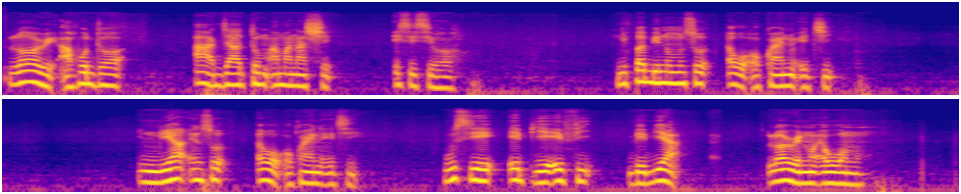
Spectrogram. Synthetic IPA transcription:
lɔ˦ɾɪ˨ʔa̰˨ɦʊ˦dɔ˦ɔ˦ | a˨d͡ʑa˦tʰõ˦ma˦mã˨nã˨ɕɪ˨ | e˦si˨si˨ɦɔ˦ | nĩ˦pʰa˦bi˦nʊ̃˦mn̩˦sʊ˦ɛ˦wɔ˨ʔɔ˨kʰʷã˦nʊ̃˦ʔæ˨t͡ɕʰi˦ | n̩˨dɥa˦n̩˦sʊ˦ | ɛ˦wɔ˨ʔɔ˨kʷʰã˦nʊ̃˦æ˨t͡ɕʰi˨ | wu˦si˨˦e˦e˦pʰi˨e˦e˦fi˦ | be˨bi˦a˨ | lɔ˦ɾɪ˨nʊ̃˦ɛ˦wɔ˦nʊ̃˦

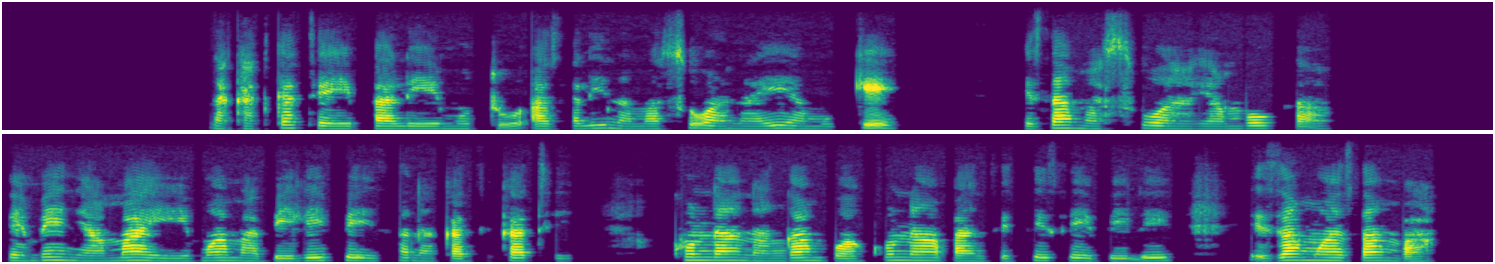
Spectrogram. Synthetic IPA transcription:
na˨ka˨ti̥˨ka˦ti˨ja˨e˨pa˨le˨mo˨to˨ʔa̰˨za˨li˦na˨ma˨so˦wa˨na˨je˦ja˨mo˨kɛ˦ | e˨za˦ma˨so˦wa˨ja˨mbo˦kʰa̰˨ | pɛ˨mbɛ˦ni˨ja˨ma˦ji˨mwa˦ma˨be˨le˦pe˦e˨za˦na˨ka˨ti̥˨ka˦tʰi˨ | kʰu˦nda˦na˨ŋɡa˦mbo˨ja˨kʰu˦na˦ba˨nze˨te˦ze˦e˨be˨le˦ | ḛ˨za˦mwa˦za˦mba˨

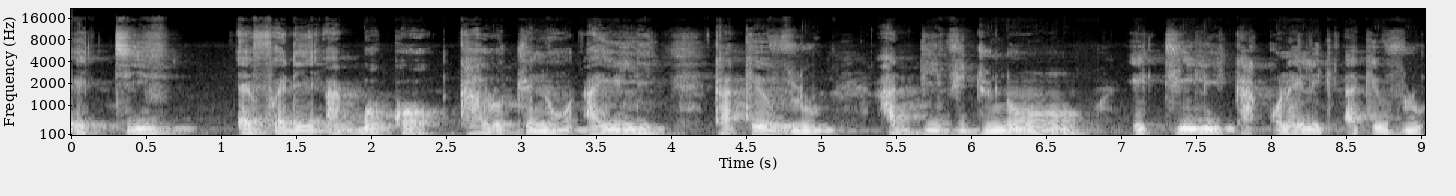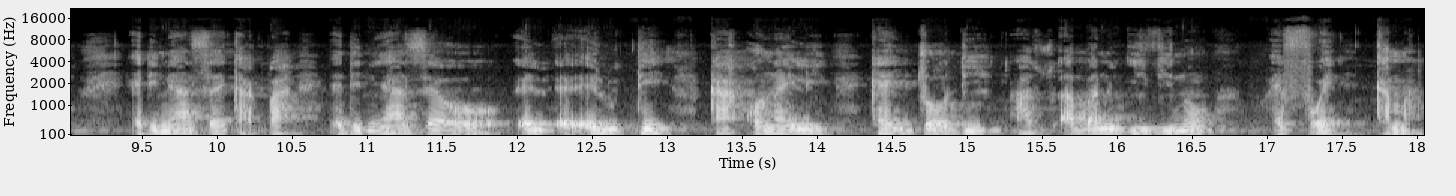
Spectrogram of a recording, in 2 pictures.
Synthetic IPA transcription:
e˦t̪ʰi˦ | ɛ˦fɔ˦ɛ˨ɖɪ˨ʔa˨ɡ͡bɔ˦kɔ˦˨ka˨˦lɔ˨t͡ʃe˦nɔ̃˦a˨je˦li˦ka˦ke˦vlu˦a˨di˨vi˨du˨nɔ̃˦e˦t̪ʰi˦e˦li˦˨ka˦kɔ˦nã˨˦e˦i˦˨a˦ke˦vlu˦ɛ˨dɪ˨nĩ˨˦a˦zɛ˨˦ka̰˨k͡pa˦ɛ˨dɪ˨nĩ˨˦a˦zɛ˦ɔ˨˦˨ | e˦lu˦t̪e˦ka˦kɔ˦nã˨je˦li˦˨ka˦e˦d͡ʒɔ˦ɖi˨a˦a̰˦˨ba˦nũ˦i˨vi˨nɔ̃˦ | ɛ˦fɔ˨ɛ˦ka˨mã̰˨

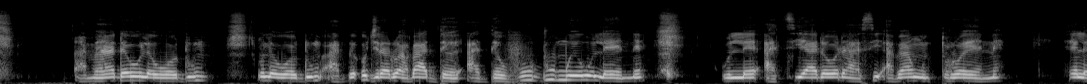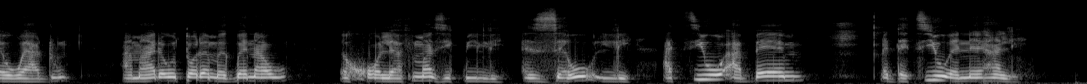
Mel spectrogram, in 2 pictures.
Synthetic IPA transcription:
a˨me˨a˨ɖɛ˦wo˦lɛ˨wɔ˨ɖu˦m | wo˦lɛ˨wɔ˨ɖu˦ma̰˨bɛ˦wo˦d͡ʒi˨ɾa˨ɖo˦a˨bɛ˦a˨d̪ɛ˨a˨d̪ɛ˨vu˦ɖu˦mũ˦e˦wo˦lɛ˨nɛ̃˦ | wo˦lɛ˨ʔa˨t̪i˦a˨ɖɛ˦wo˦ɖɛ˦a˨si˦ʔa˨bɛ˦a˦ŋũ˦t̪ɾɔ˦ɛ˨nɛ̃˦ | hɛ˦lɛ˨wɔ˨a˨ɖu˦m | a˨mẽ˨a˨ɖɛ˦wo˦t̪ɔ˦ɖɛ˦mɛ̃˨ɡ͡bɛ˦nã˦wo˦ | ɛ˨xɔ˨lɛ˨a˨fɛ˦mã˦zi˨k͡pi˨li˨ | ɛ˨ze˨wo˦li˨ | a˨t̪i˦wo˦ʔa˨bɛ˦ | ɛ˨d̪ɛ˨t̪i˦wo˦ɛ˨nɛ̃˦ɦã˦li˨

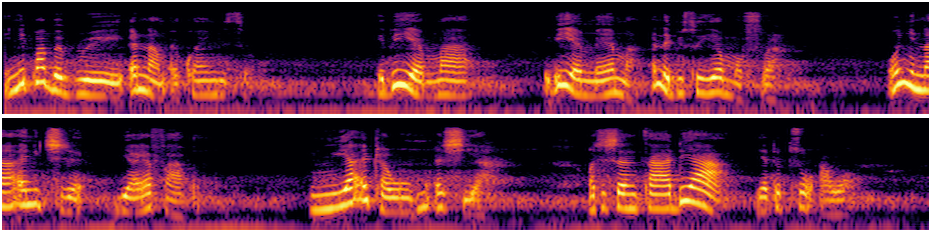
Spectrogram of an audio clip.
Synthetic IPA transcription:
n̩˦nĩ˦pʰa˦be˨bɾeː˨ɛ˦nã˨mɛ̰˨kʷʰã˦m̩˦bi˦sʊ˨ | e˨bi˦jɛ˨m̩˨mãː˦ | e˨bi˦jɛ˨m̩˨mɛ̃ː˨˦mã˨˦nã˨bi˦sʊ˦jɛ˦m̩˦mɔ̃˨fɾa˨ | wʔɔ˦ɲĩ˨nãː˦æ˦nĩ˦t͡ɕʰi˨ɾɛ˨bi˨a˨jɛ˦faː˨kʰʊ̃˨ | ŋ̩˨nĩ˨˦a˦ɛ˦t͡ɕᶣa˨wɔ̃˨n˨ɦũ˦ʔæ˦ɕi˨a̰˨ | ɔ˨t͡ɕʰɪ˨ɕɛ˨n̩˨tʰaː˨dɪ˦a˨ | jɛ˨dɪ˦tʰʊ˦ʔa̰˨wɔ˦

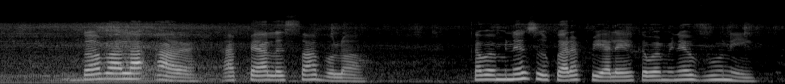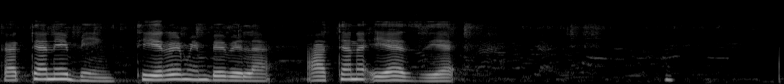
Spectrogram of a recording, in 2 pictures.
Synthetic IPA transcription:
dɔ˦βa˦la˦a˨ɾɪ˨a˨pɛ˨lɪ˨sa˦bʊ˨lɔ˨ | ka˨βa˨mi˨ne˦su˨ka˨ɾɪ˦pʊ˨jɛ˨lɪ˦ka˨βa˨mi˨ne˦vu˦ni˨ | ka˨tɛ˦nɪ˦bi˨ŋtʰɪː˦ɾɪ˦mɪ˦m˦be˦be˦la˨ | a˨tɛ˦nɪ˦ʔɪ˨jɛ˦zɪ˨ɛ˦

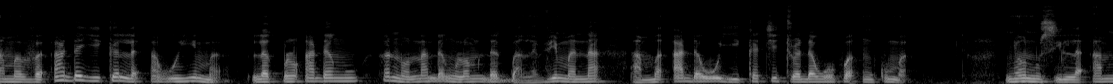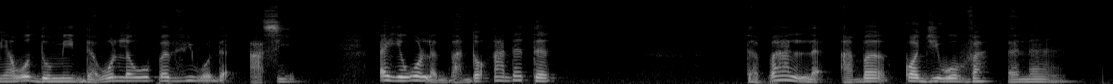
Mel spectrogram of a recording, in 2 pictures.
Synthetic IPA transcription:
a˨mə̃˨və˨ʔa˨ɖə˦ji˨kə˦lə˨a˨wo˨ji˦mə̰̃˨lə˨k͡plɔ̃˨ʔa˨ɖə˦ŋũ˦ | hə˦nɔ̃˨nã˦ɖə̰˦ŋlɔ˦mɖə˦ɡ͡ba̰˨lə˨vi˦mə̃˨nã˦a̰˨mə̰̃˨a̰˨ɖə̰˦wo˦ji˨kə˦t͡ɕi˦t̪ɾə˨ɖə˦wo̰˦ɸə̰˦ŋ̩˦ku˦mə̰̃˨ | ɲɔ̃˦nũ˨si˨lə˨ʔa˨mĩ˨a˨wo˦d̪o˨mĩ˦ɖə˨wo˦lə˦wo˦ɸə˦vi˦wo̰˦ɖə̰˦a̰˨si˦ | ə˦jɛ˦wo˦lə˨ɡ͡ba̰˨d̪ɔ˦ʔa˨ɖə˦t̪ə˦ | t̪ə˨ɸɛ˦a˦lə̰˨a̰˨bə˦kɔ˦d͡ʑi˦wo˦va˦ɛ˨nɛ̃˦

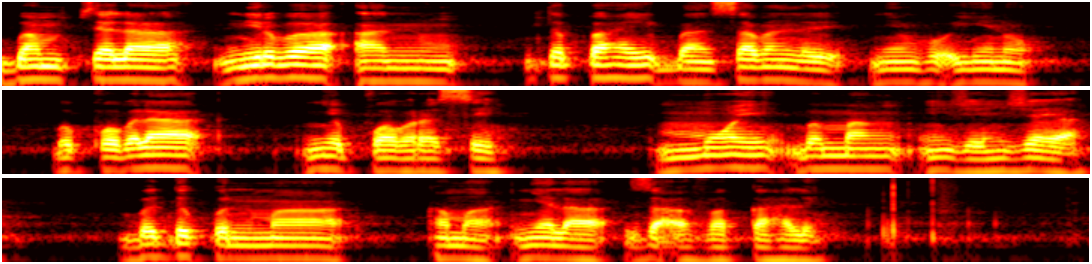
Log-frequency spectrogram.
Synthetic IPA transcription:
ɡ͡ba˨mpi˨ɛ˨la˨nɨ˦ɾɨ˦ba˦a˨nu˨ | n̩˦tɨ˦pa˦hɪ˦ɡ͡ba˨n˨sa˦βɨ˦n˦lɨ˨nɨ˨ɱvʊ˨ʔʊ˨ji˦no˨ | bɛ˨pɔ˨bɨ˦la˦ | ɲɛ˦pɔ˨βɨ˨ɾɨ˨sɨ˦ | m̩˦mɔ˦ʔɪ˦bɛ˦ma˦ŋn̩˦ʒɛ˨n˦ʒɛ˦ja˨ | bɛ˦dɨ˦k͡pɨ˨nɨ˨maː˦ | ka˨ma̰˨ɲɛ˦la˨za̰˦ʔva˨ka˨ɦɪ˦lɨ˦

